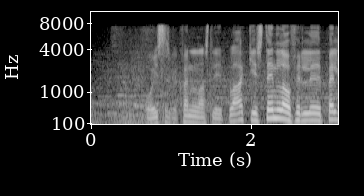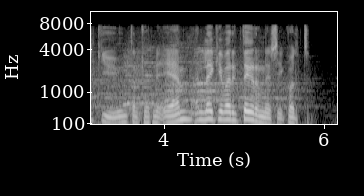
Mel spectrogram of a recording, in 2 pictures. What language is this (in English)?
Icelandic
